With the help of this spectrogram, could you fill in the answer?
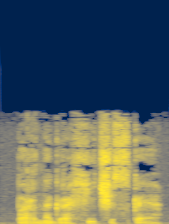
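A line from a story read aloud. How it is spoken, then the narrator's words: Whispered addition. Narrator (Russian): шепотом добавил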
